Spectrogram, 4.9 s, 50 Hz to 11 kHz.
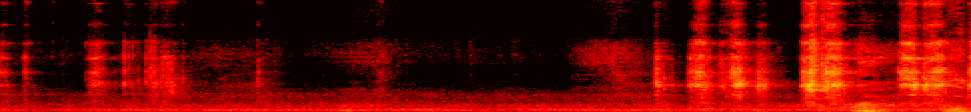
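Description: A hand file rasps along the sharp edges of a metal tube drilled with a 3/8 concrete bit. The strokes start quiet and scratchy, then turn louder and brighter in short bursts toward the end.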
